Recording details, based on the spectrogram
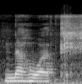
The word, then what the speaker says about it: Nahuatl: With Nahuatl, the T and the L has a similar sound, but the L has like a sh sound at the end, and it's almost silent. So I think I got it right. It's pronounced Nahuatl.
